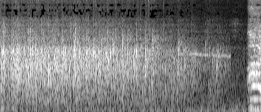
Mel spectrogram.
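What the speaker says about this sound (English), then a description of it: "Clap for Jesus." A church congregation claps steadily and densely for several seconds, and the applause fades out near the end before a voice starts up.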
